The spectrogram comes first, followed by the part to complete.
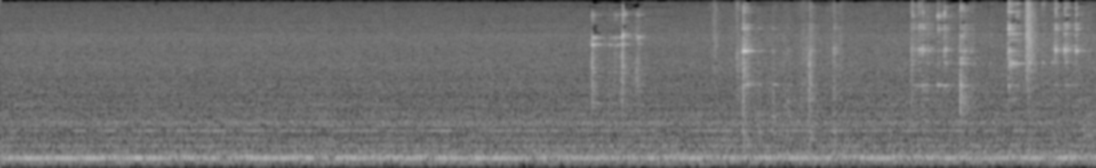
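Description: Glass laboratory glassware clinking as a glass acid bottle and beakers are handled: a clink about six seconds in, another a second and a half later, and a few quick ones near the end, each with a short ring. A steady low hum runs underneath.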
